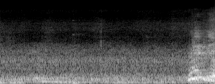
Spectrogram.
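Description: A steady low rumble of background noise with no clear event in it.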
